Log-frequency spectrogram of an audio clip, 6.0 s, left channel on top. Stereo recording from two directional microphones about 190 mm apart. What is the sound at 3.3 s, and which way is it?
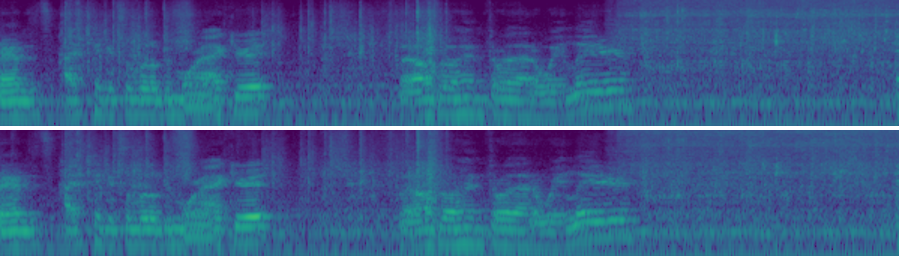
Speech, 20° left (ahead or behind).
